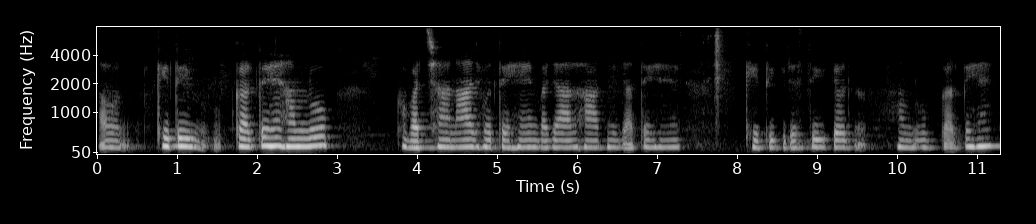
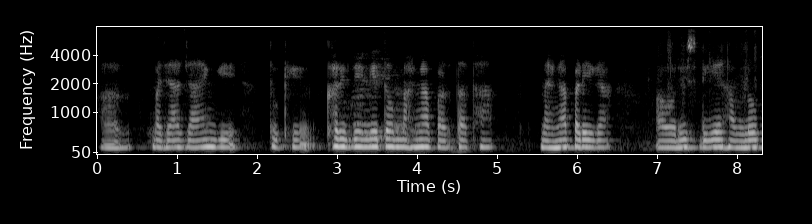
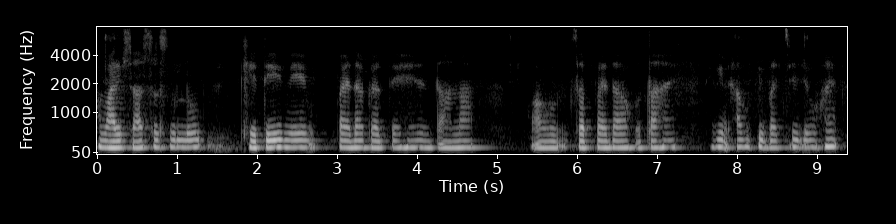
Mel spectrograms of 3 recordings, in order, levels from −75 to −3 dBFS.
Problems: constant background noise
